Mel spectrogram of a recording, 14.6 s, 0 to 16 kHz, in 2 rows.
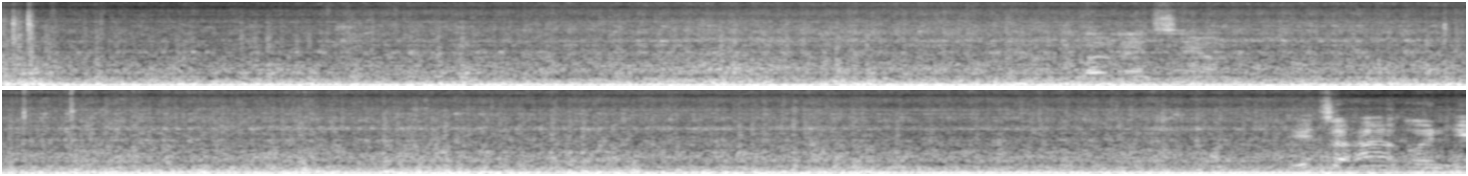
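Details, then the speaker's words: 1931 Ford Model A pickup four-cylinder cruising at 48 mph on a hot day, after misfire fix with old and borrowed distributor parts: low steady drone under road rumble, no stumble or miss; running smoothly, gauge later reads overheating. "how long do you want me to keep going that's good enough 48 mph it's running [Music] great I don't like going much faster than this"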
